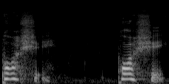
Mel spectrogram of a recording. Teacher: this word the stress goes on to the first syllable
